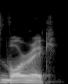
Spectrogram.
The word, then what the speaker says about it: Warwick: Oh no, it's pronounced Warwick.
